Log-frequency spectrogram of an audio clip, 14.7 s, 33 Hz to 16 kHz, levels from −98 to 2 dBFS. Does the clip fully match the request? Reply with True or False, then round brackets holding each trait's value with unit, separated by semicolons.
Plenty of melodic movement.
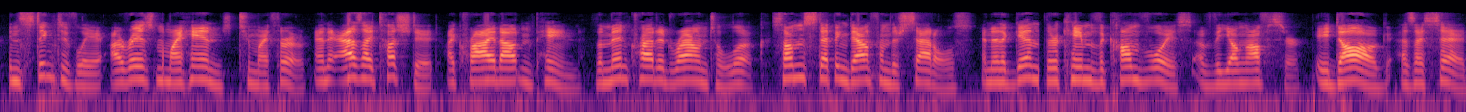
False (3.4 semitones)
